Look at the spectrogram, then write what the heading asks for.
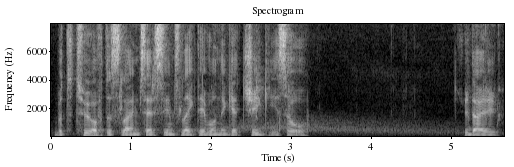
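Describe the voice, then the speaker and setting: A man's voice: low-pitched, flat delivery, a little slow, warm tone, a little hiss or hum. A man casually chatting and bantering as he streams a video game with friends. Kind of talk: casual chat while gaming with friends. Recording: music playing behind the voice.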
